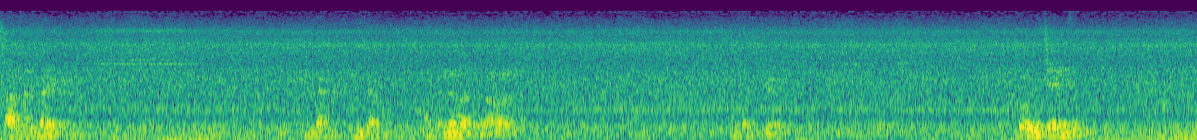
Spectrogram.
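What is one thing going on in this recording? A young man speaks calmly in short phrases nearby.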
